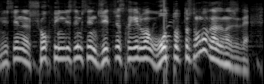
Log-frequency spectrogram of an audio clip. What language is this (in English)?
Kazakh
